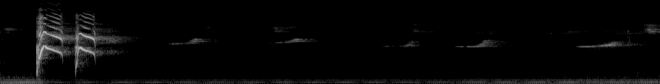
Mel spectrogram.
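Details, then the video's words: Indian ringneck parakeet giving two loud, harsh, downward-sweeping squawks in quick succession, then a series of soft short chirps about once a second, against a faint low hum. "Indian Ringneck Chirping Sound"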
